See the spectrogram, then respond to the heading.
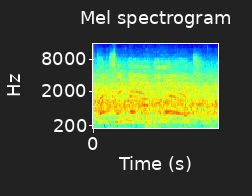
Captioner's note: crowd cheering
